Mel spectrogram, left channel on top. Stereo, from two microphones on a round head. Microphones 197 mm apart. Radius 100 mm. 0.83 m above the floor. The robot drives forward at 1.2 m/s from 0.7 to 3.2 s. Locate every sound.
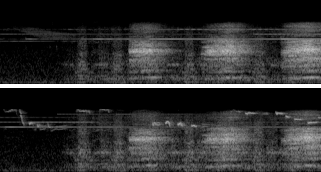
1.3 s a scream: 10° left (ahead or behind), 4 m; by 3.1 s 5° left (ahead or behind), 6 m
